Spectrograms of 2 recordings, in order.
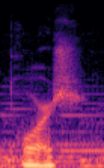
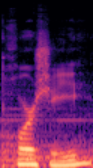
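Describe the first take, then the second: First: The name is said the anglicized way. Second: The name is said the German way. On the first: The speaker calls it wrong. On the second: The speaker calls it right.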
